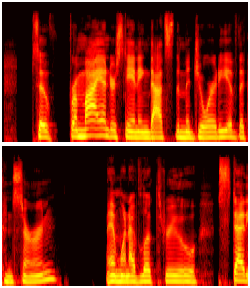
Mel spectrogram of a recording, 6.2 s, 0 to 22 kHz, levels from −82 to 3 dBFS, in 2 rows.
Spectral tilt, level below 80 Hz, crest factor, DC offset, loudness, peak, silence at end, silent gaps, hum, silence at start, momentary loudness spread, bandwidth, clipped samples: -5 dB/octave; -58 dBFS; 18 dB; under 0.1%; -22 LUFS; -4 dBFS; 0 s; 3.97-4.21 s, 4.30-4.38 s, 5.74-5.78 s; none; 0.4 s; 8 LU; 16 kHz; under 0.1%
